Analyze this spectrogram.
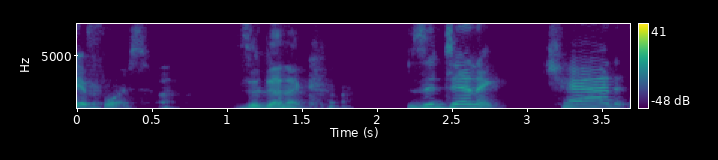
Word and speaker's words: Zdenek: your last name just say it for us zedennik zidane chad zidennick and in five minutes i am not going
